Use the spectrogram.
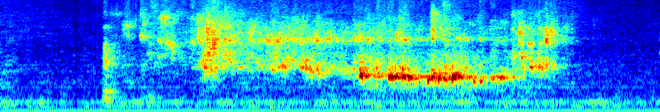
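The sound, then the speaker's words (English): Liquid is poured into a cup in one steady stream of about two and a half seconds, a splashy trickle whose ringing tone shifts as it fills, with no voices. “He poured it.”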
